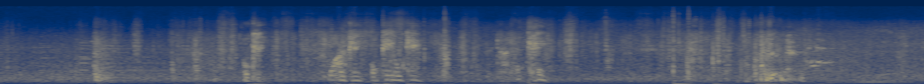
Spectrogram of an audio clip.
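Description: Bodies and clothing thump and scuff in a scuffle.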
